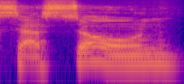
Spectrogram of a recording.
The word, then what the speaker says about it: Sasson: Uh so it's pronounced um Michigander Max Sasson. Last name is French pronunciation.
